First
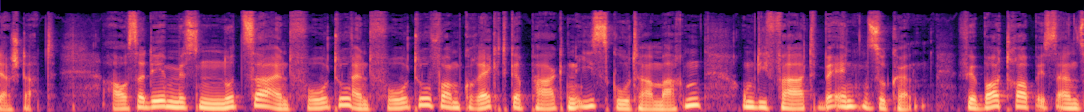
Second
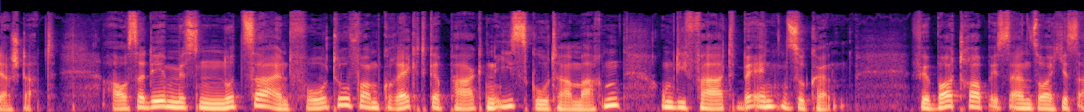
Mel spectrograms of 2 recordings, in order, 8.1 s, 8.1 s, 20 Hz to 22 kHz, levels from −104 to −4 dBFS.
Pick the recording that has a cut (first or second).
first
